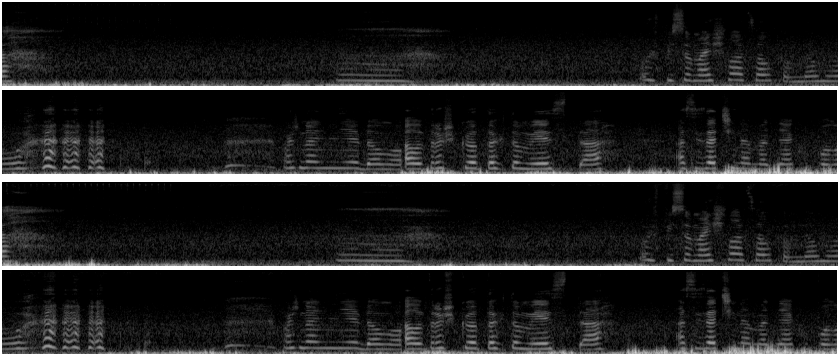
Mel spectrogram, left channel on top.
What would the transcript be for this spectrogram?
Už by som aj šla celkom domov. Možno ani nie domov, ale trošku od tohto miesta. Asi začínam mať nejakú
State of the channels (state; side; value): normal; both; correlation 0.02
